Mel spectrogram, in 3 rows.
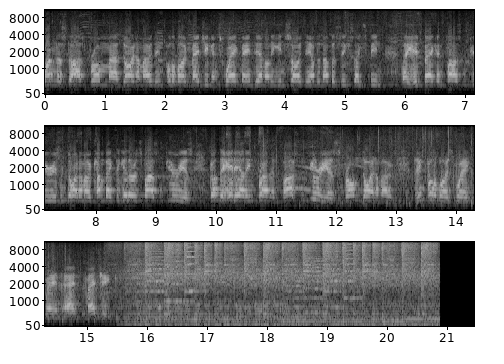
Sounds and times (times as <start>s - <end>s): Speech: 0.0s - 15.4s
Clip-clop: 0.0s - 16.1s
Music: 15.4s - 20.9s.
